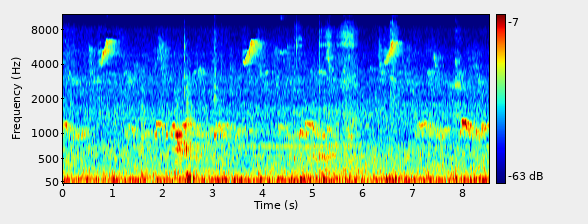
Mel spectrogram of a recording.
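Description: A bird repeating a short, high, rising chirp three times, about three seconds apart, over a steady low background rumble.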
